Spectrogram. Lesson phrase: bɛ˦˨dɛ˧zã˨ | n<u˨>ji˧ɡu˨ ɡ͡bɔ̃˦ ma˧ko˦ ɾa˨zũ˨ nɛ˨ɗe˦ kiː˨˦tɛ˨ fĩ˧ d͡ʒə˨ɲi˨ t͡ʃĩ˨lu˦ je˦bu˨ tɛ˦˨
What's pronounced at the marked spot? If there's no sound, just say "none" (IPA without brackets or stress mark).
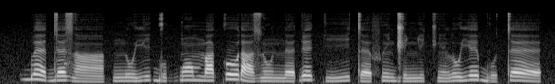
u˨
